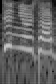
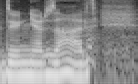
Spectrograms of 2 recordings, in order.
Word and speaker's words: Dunyarzad: She reminds me, the name reminds me because it rhymes. It reminds me of a character from The Legend of Heroes Trails in the Sky. Her name is Sherazad. Oh, I see co-op is turned off.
